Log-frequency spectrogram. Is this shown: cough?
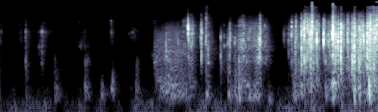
no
